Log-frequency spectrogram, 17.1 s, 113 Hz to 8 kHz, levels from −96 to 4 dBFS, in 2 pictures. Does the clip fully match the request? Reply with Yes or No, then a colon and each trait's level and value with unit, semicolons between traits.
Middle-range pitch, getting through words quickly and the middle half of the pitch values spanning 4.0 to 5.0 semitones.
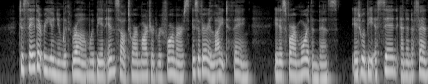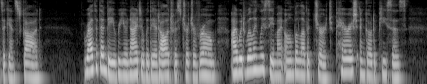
No: medium, 175 Hz; fast, 210 wpm; average, 3.0 semitones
